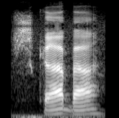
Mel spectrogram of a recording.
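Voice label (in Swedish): "skrabba", Scanian dialect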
